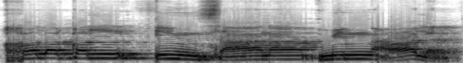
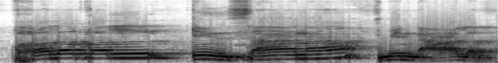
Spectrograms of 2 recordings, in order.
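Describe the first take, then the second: First: Slow recitation with a clear, separated nun in মিন; slow tajweed reading, izhar on মিন; Quran recitation demo. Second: মিন আলাক read again with the nun clear before ain; reciting মিন আলাক, nun not merged; recitation repeated. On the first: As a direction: recite মিন আলাক with the nun kept distinct. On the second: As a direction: repeat the tajweed example. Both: Shown as a demonstration. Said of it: "এখানে পড়তে হবে মিন আলাক".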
